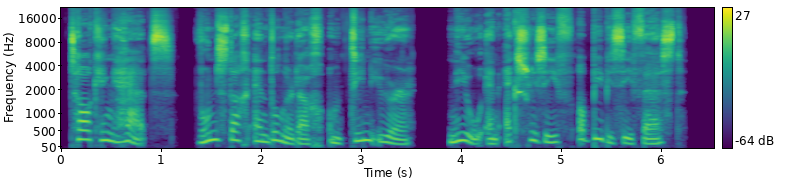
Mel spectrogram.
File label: Promo; BBC First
